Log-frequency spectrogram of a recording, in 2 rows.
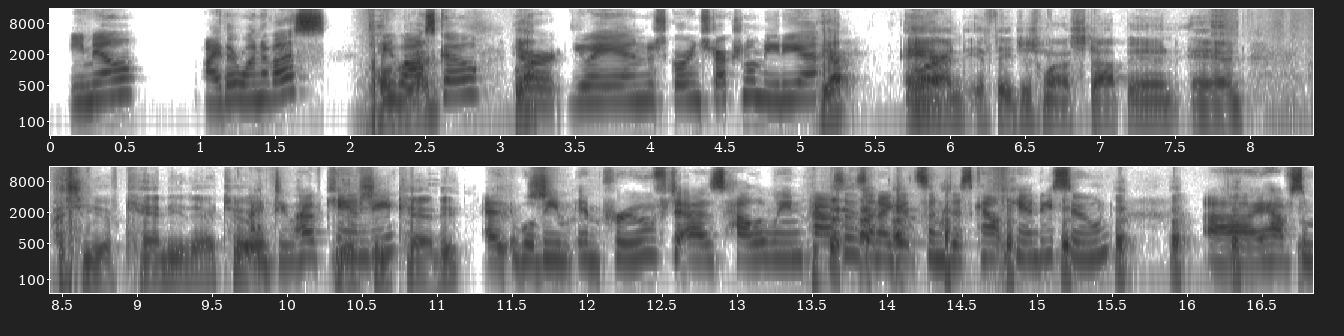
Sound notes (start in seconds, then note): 13.4 laughs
